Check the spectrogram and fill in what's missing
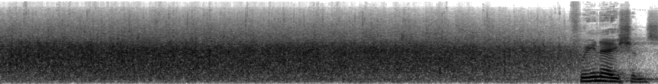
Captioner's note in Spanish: aplauso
